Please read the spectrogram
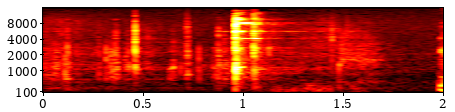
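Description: Spiral gumball machine at its delivery chute: a few light clicks and a clink, the loudest about a second in, as the gumball reaches the bottom and is taken out.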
